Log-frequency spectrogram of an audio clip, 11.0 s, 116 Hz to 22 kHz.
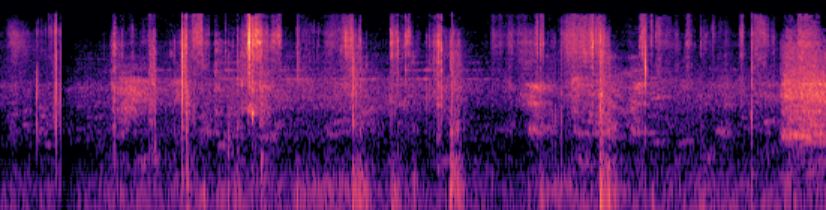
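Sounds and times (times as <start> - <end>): cardboard rustling: 1.5 - 10.8.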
